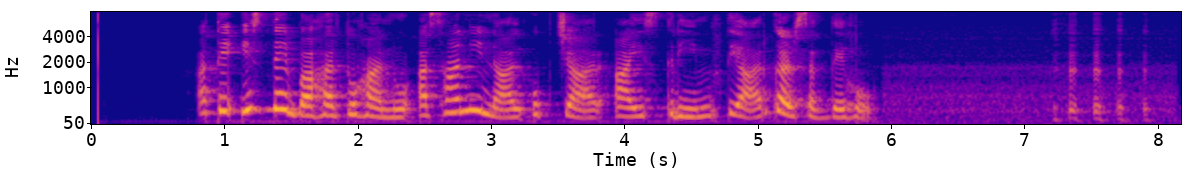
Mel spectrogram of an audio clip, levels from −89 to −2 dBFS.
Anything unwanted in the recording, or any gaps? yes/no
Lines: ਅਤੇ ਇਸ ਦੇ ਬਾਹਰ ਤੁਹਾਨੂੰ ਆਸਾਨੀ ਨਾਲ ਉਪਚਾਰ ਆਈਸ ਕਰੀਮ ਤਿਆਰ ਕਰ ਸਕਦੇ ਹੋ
yes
